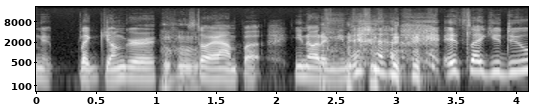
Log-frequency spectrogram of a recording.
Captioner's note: laughs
